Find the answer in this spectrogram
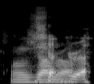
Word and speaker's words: genre: How do you pronounce it? Genre. Genre. With the R.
